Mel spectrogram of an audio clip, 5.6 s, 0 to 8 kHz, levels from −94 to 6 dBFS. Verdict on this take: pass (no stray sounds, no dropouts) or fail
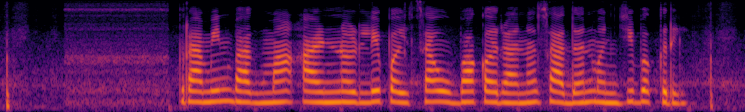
pass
